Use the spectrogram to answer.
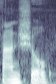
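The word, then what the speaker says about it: Featherstonehaugh: The surname spelt Featherstone Hall is pronounced Fanshawe. Yes.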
